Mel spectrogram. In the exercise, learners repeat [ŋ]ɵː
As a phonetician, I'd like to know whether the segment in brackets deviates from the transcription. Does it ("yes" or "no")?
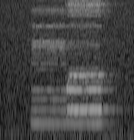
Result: yes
